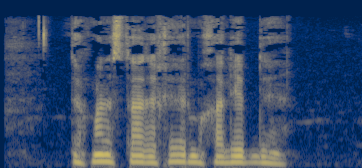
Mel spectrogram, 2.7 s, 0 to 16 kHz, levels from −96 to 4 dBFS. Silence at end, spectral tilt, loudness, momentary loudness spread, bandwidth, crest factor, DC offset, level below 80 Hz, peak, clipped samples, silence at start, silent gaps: 0.55 s; -3.5 dB/octave; -22 LUFS; 10 LU; 11.5 kHz; 22 dB; under 0.1%; -58 dBFS; -2 dBFS; under 0.1%; 0.05 s; none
